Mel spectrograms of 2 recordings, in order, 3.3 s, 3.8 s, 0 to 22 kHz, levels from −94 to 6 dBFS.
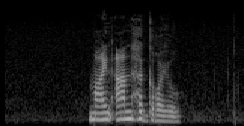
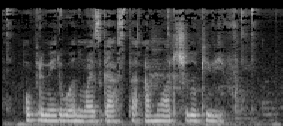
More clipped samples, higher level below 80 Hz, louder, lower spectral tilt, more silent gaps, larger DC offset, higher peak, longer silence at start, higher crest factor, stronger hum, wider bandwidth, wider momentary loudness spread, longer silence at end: neither; second, -90 dBFS vs -46 dBFS; second, -32 LUFS vs -21 LUFS; first, -5.5 dB/octave vs -4 dB/octave; neither; neither; second, -14 dBFS vs -4 dBFS; first, 1.2 s vs 0.05 s; about the same, 22 dB vs 18 dB; neither; second, 14 kHz vs 17 kHz; first, 16 LU vs 9 LU; first, 0.85 s vs 0.05 s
